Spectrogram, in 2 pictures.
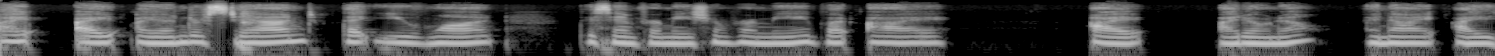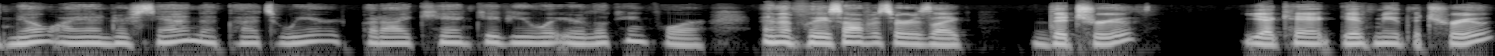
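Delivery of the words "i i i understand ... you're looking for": imitated gentle, soft, low voice. Speaker retells a man being interrogated by a police officer: imitating gentle, low speech. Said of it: "he's talking like really gentle and low".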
